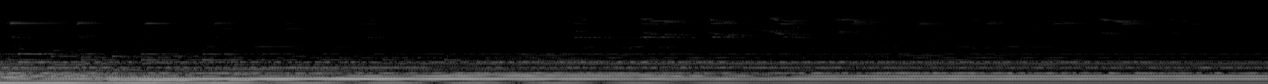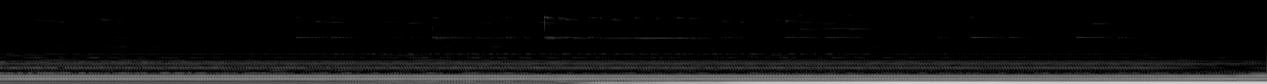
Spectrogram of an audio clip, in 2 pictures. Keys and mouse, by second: 1.2 ctrl+s, 2.0 n, 2.1 ctrl+alt+click, 2.7 alt+click, 4.3 alt+shift+click, 4.9-7.6 alt+drag, 7.6-9.3 typing, 8.5-10.9 alt+shift+drag, 11.5-14.1 alt+drag, 14.1 r, 14.5 z, 15.9 click, 17.2 click, 18.6 1, 19.5 click, 20.2 alt+middle click, 21.0 shift+click, 21.8 shift+click, 22.7 g, 22.9 x, 25.2-25.3 drag.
